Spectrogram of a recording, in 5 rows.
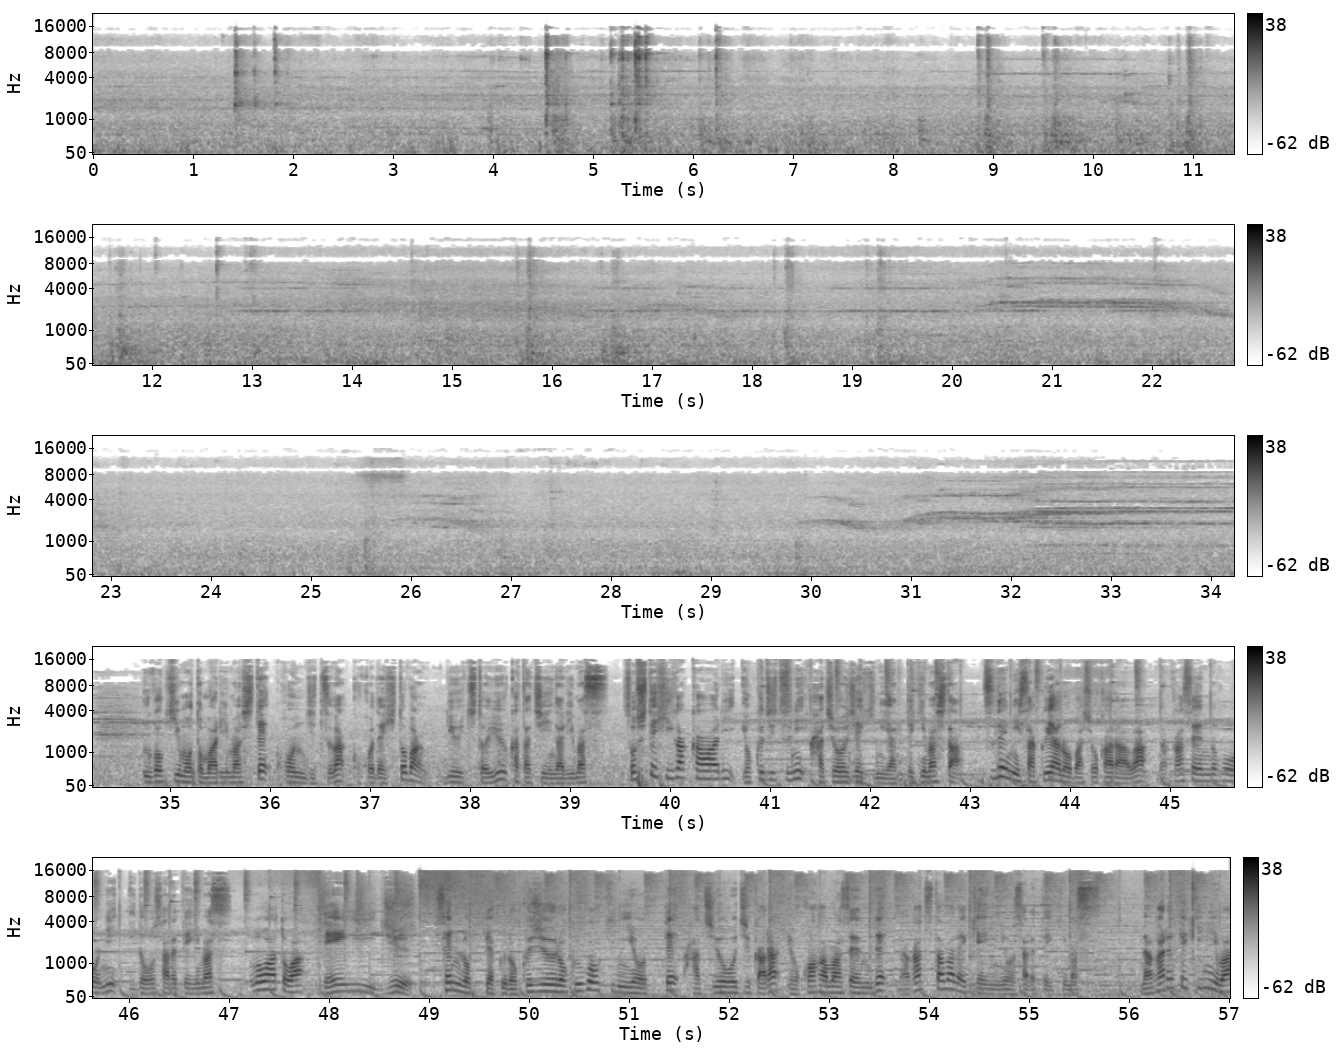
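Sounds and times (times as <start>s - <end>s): train wheels squealing: 1.1s - 23.2s, 25.5s - 27.6s, 29.8s - 35.3s, 39.7s - 57.0s.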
